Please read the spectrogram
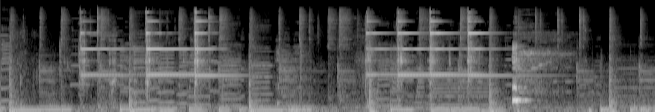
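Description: Tabletop service bell being struck, its bright ring sounding three times from about a second in and again three or four times from about four and a half seconds in, over background music. A short, louder sound comes shortly before the end.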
